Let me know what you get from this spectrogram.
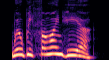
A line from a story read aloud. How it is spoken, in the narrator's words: Minnie says loudly, cutting her off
